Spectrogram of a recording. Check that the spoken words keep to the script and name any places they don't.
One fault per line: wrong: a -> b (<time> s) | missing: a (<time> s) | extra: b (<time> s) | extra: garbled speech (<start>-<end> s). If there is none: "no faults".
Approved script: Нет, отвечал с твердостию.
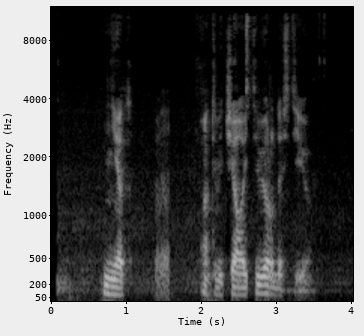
no faults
